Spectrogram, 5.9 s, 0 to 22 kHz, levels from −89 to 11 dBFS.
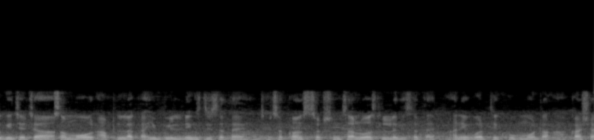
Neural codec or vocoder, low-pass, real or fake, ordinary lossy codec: none; none; real; none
